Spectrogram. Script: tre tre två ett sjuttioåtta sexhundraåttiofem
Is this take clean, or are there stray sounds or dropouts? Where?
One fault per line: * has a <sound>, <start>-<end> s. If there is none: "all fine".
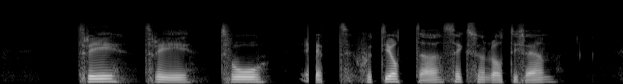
* has a dropout, 3.1-3.2 s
